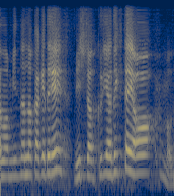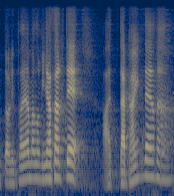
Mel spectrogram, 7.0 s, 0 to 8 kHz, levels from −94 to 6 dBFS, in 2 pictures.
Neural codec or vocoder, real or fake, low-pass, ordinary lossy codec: codec, 16 kHz, about 1 kbps, DyCAST, with the encoder's durations; fake; 7.2 kHz; none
